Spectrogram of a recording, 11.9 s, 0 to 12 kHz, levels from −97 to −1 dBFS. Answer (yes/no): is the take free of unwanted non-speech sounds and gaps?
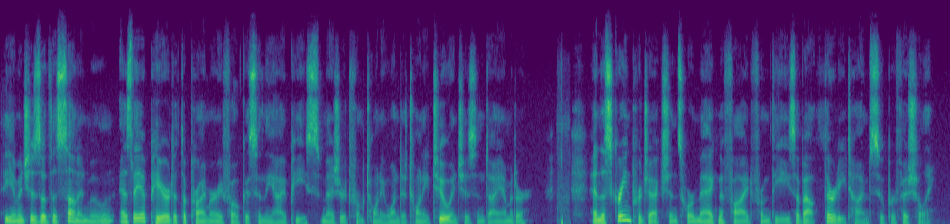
no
